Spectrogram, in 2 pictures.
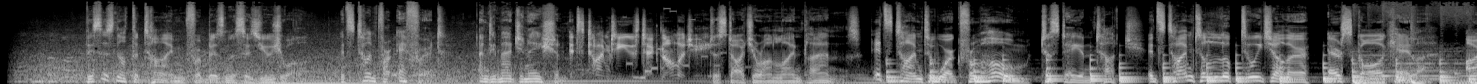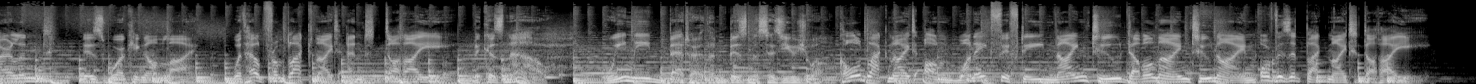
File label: Radio Ad; Blacknight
